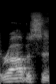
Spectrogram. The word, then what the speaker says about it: Robison: him, I said, Doug, what's the correct pronunciation of your name? Is it Robison or is it Robison? And he said, it really doesn't matter. Robison is fine.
